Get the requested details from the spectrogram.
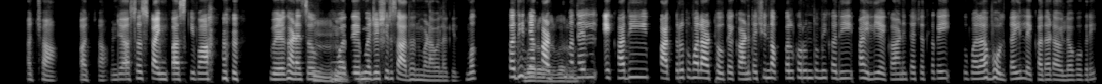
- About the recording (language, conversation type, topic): Marathi, podcast, लहानपणी तुमचा आवडता कार्टून कोणता होता?
- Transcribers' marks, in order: chuckle; "घालवण्याचं" said as "घाण्याचं"; chuckle; other background noise; laughing while speaking: "बोलता येईल"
